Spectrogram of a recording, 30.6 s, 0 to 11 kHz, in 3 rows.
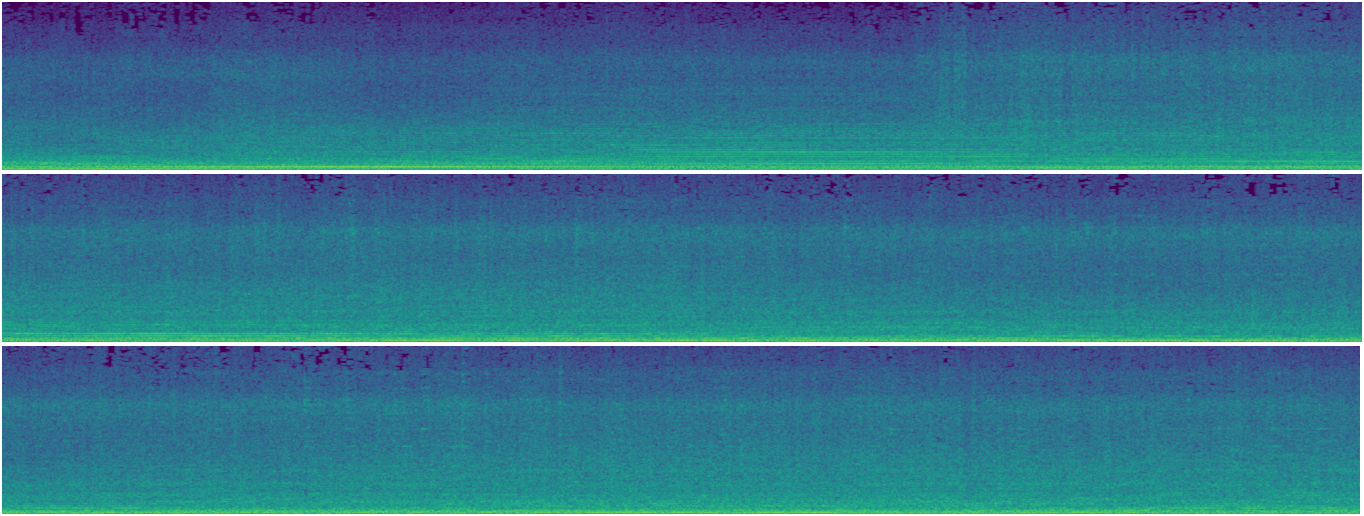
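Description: A John Deere 5830 self-propelled forage harvester and a silage truck running side by side while chopping corn: a loud, steady engine drone with machinery noise, its pitch shifting slightly in the first ten seconds.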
